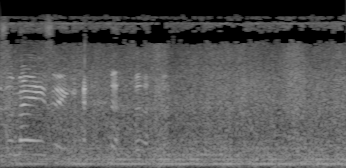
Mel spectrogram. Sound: chuckles

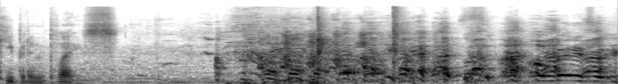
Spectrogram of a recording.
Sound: laughter

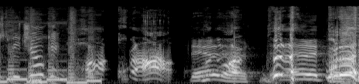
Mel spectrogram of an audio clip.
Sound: strained gagging noises

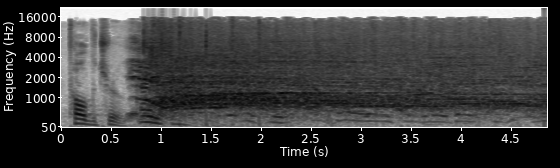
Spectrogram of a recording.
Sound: audience cheers

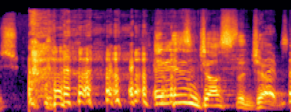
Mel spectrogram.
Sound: laughter

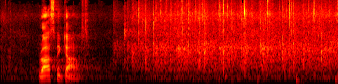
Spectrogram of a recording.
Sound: audience applauding

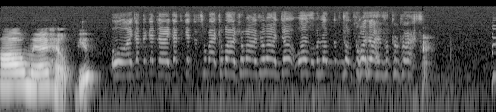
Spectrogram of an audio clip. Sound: high-pitched sounds over the phone

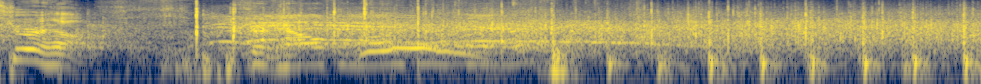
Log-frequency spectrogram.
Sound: applause

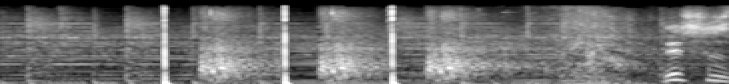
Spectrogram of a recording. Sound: gunfire

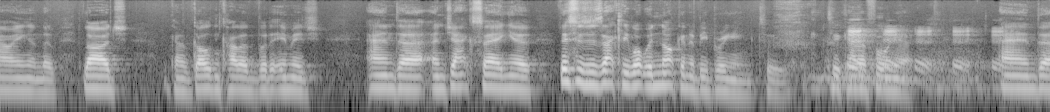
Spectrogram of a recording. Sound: audience laughing

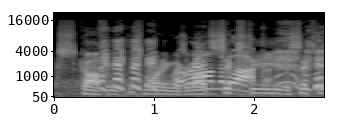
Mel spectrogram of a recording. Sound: laughs

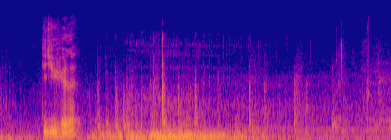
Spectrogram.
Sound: more creaking

